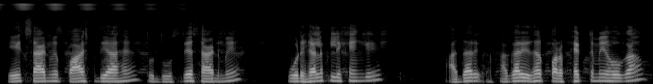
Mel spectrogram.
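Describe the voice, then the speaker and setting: Man teaching an exam-prep lesson. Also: on the high side. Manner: explains step by step, repeating key points.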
